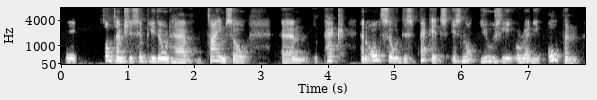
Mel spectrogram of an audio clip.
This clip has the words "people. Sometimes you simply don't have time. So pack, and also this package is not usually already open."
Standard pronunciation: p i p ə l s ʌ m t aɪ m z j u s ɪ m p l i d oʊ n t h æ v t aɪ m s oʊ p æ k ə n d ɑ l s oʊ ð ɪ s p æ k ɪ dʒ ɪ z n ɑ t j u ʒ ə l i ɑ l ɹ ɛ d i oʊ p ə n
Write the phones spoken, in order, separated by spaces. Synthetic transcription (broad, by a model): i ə s ʌ m t aɪ m z j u s ɪ m p l i d oʊ n t h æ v t aɪ m s oʊ p æ k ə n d ɑ l s oʊ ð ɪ s p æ k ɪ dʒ ɪ z n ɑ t j u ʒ l i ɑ l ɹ ɛ d i oʊ p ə n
